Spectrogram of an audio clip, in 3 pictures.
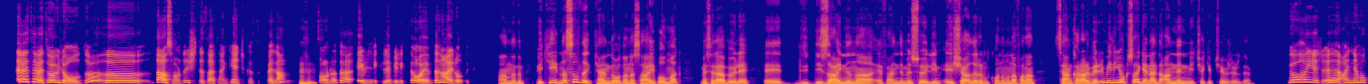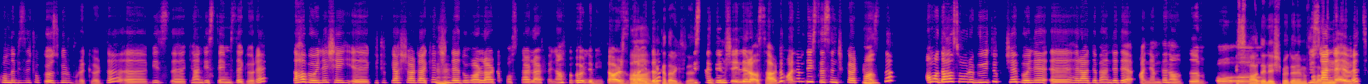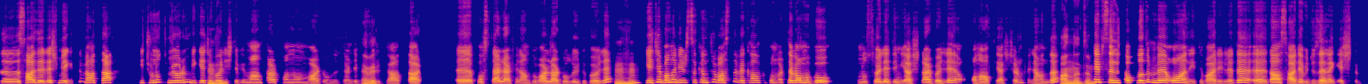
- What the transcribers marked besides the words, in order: laughing while speaking: "öyle bir tarzdaydı"
- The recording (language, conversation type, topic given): Turkish, podcast, Sıkışık bir evde düzeni nasıl sağlayabilirsin?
